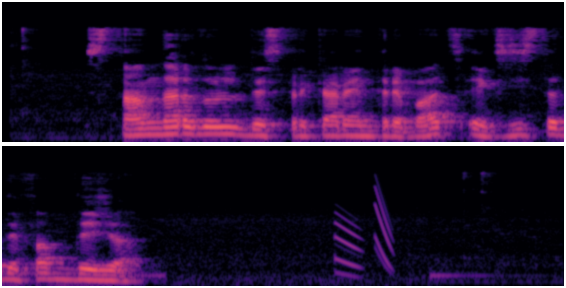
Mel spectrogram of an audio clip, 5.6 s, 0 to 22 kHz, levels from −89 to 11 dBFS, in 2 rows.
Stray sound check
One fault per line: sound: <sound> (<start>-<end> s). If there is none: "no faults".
sound: chirp (4.5-4.8 s)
